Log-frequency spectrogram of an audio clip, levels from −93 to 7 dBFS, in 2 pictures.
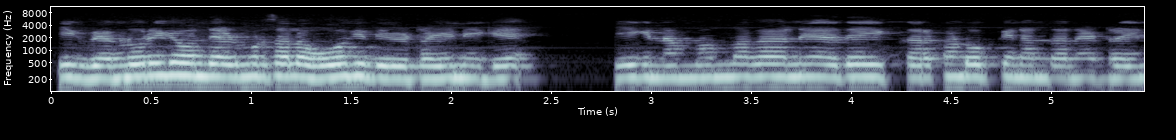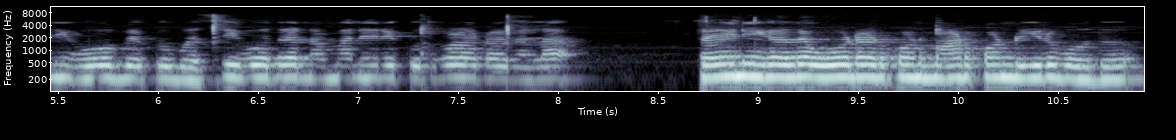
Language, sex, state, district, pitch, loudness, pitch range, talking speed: Kannada, female, Karnataka, Shimoga, 220 Hz, -14 LUFS, 210-225 Hz, 160 wpm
